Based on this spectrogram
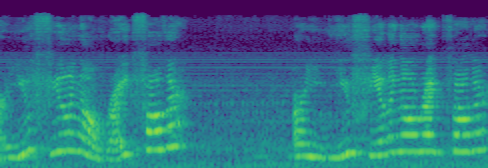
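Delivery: puzzled, bewildered, totally confused quizzical tone. Recording a take of the line as asked, really quizzical, totally confused. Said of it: "really quizzical, uh, like totally confused".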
